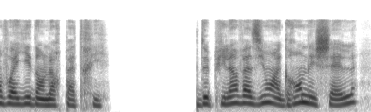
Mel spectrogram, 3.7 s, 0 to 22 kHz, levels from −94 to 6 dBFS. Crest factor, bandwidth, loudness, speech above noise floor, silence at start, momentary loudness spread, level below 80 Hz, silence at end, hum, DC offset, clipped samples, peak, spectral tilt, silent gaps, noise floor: 14 dB; 12 kHz; -20 LUFS; over 70 dB; 0 s; 11 LU; -66 dBFS; 0.15 s; none; under 0.1%; under 0.1%; -6 dBFS; -4.5 dB/octave; 1.21-1.94 s; under -90 dBFS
